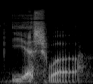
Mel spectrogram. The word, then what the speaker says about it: Yeshua: like the Hebrew text it's spelled like uh i-e-s-u-s it's pronounced Yeshua it's crazy what was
